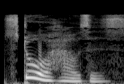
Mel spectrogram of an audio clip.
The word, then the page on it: storehouse: anglais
